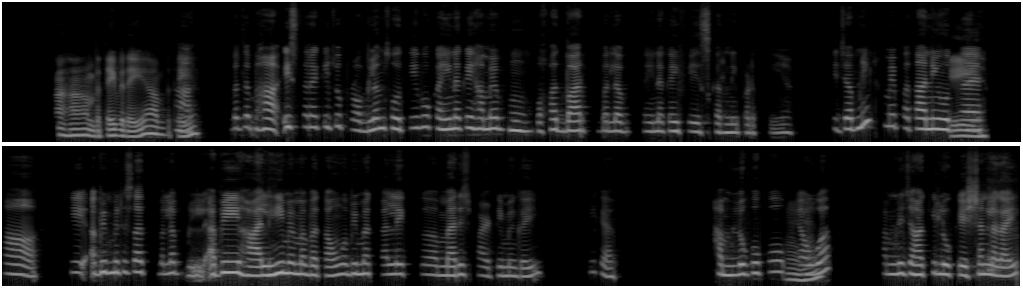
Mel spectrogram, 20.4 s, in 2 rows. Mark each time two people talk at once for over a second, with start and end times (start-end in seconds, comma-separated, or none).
none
